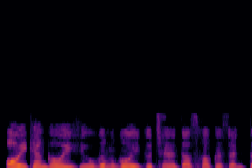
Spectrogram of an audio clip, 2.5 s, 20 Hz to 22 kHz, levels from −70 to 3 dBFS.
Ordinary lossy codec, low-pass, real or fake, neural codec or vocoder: AAC, 32 kbps; 7.2 kHz; fake; codec, 16 kHz in and 24 kHz out, 0.4 kbps, LongCat-Audio-Codec, two codebook decoder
